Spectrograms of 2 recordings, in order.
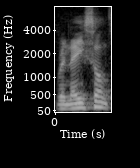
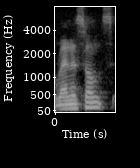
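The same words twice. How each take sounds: First: It is said in the speaker's own British way. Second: It is said in an American way.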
